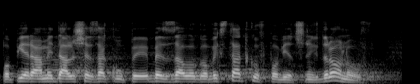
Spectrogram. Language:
Polish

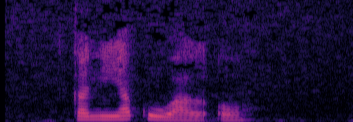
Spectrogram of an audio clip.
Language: Rukai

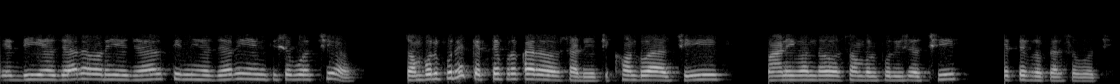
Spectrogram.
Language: Odia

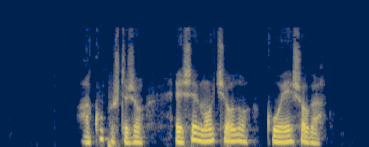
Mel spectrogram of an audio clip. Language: Mari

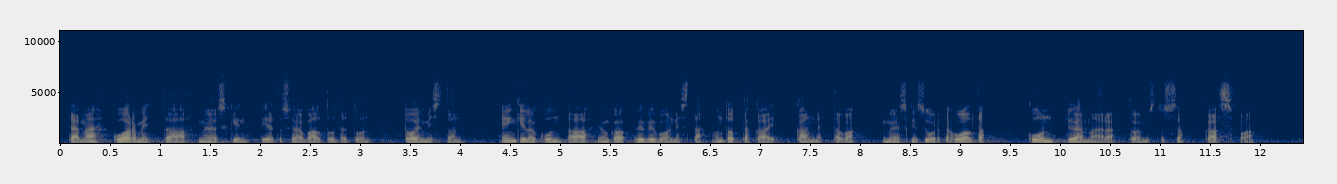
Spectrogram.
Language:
Finnish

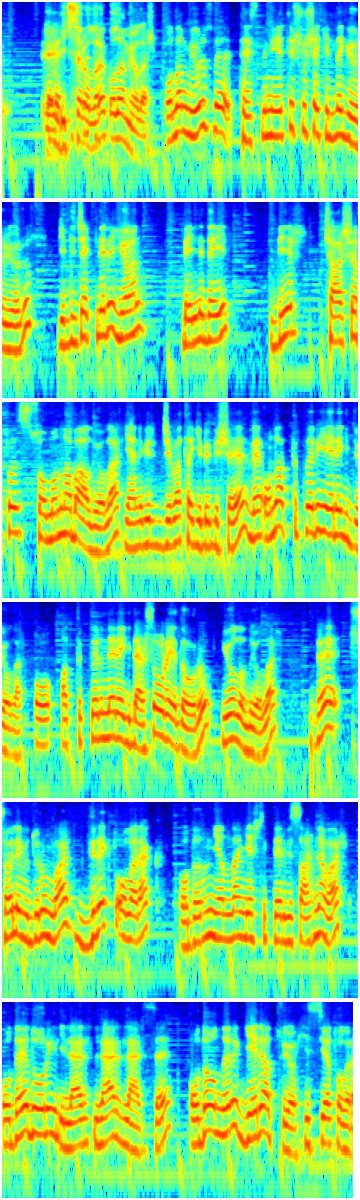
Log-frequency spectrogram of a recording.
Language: Turkish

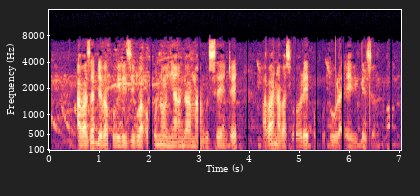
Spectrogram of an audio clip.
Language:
Ganda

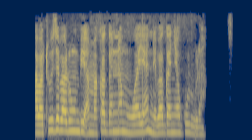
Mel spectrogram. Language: Ganda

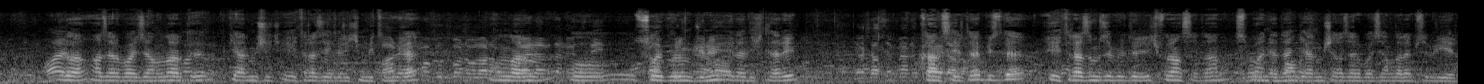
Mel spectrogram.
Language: Turkish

